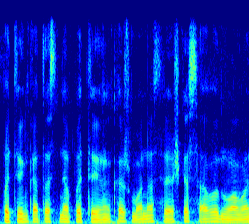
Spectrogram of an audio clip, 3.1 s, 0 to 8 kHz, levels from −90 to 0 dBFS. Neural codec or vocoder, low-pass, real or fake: none; 7.2 kHz; real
